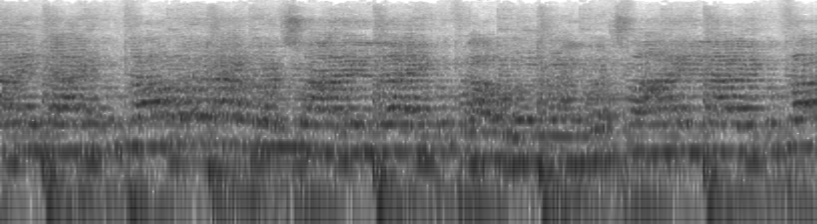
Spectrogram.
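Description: A group of young children singing a song together over backing music with a steady beat.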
